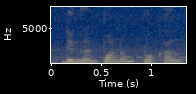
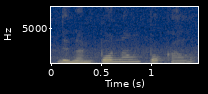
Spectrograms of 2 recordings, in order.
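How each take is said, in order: Both takes have the same delivery.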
